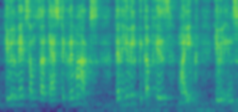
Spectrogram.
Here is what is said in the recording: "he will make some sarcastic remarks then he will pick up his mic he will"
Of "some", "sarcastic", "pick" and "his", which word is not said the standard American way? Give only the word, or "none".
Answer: none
